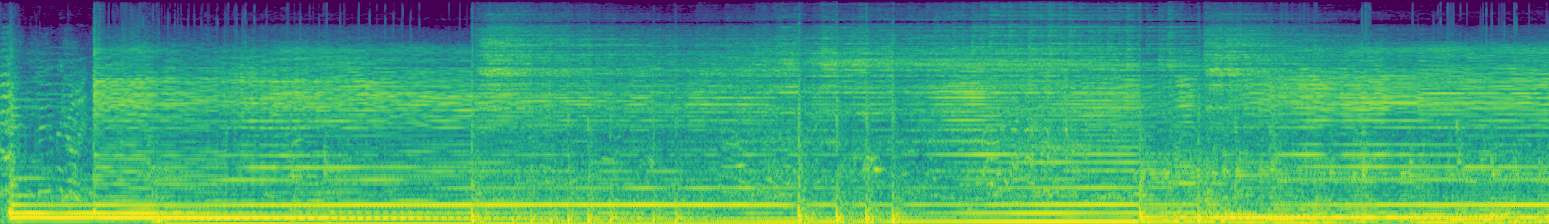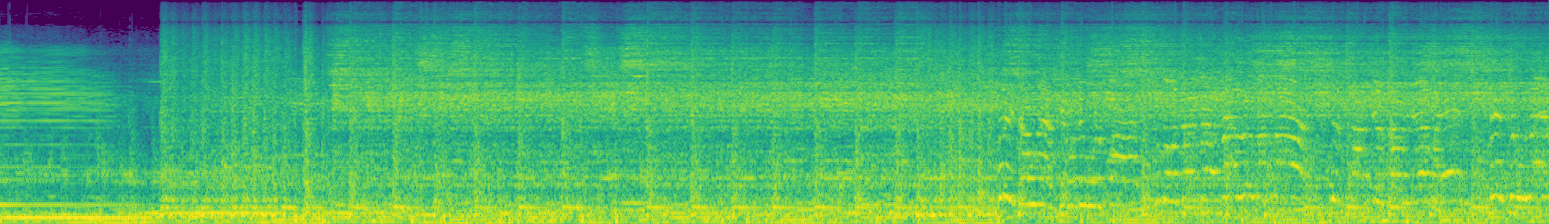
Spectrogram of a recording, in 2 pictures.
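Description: Live punk rock band with electric guitar, bass and drum kit playing the opening of a song: held chords at first, then the full band with drums comes in about seventeen seconds in.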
